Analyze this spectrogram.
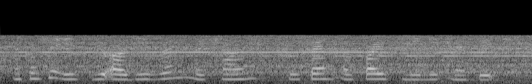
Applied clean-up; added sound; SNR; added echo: none; Domestic sounds, home sounds; -2 dB; none.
